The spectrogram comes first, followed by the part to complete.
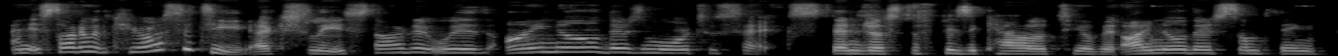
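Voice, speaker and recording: Woman from Turkey, guest coach, reflective and earnest, warm mellow tone. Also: on the high side, brisk. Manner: reflective, earnest, many fillers. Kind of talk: casual conversation.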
